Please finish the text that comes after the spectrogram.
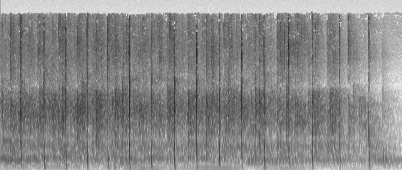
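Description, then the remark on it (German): An audience in Segeten applauds the team at the locations, with sharp, evenly spaced claps ringing out in a steady rhythm over a dense wash of clapping that gradually thins and fades toward the end. “Und lasst uns nochmal einen riesen Applaus geben für das Dream Team an den Locations und auch hier in Segeten.”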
